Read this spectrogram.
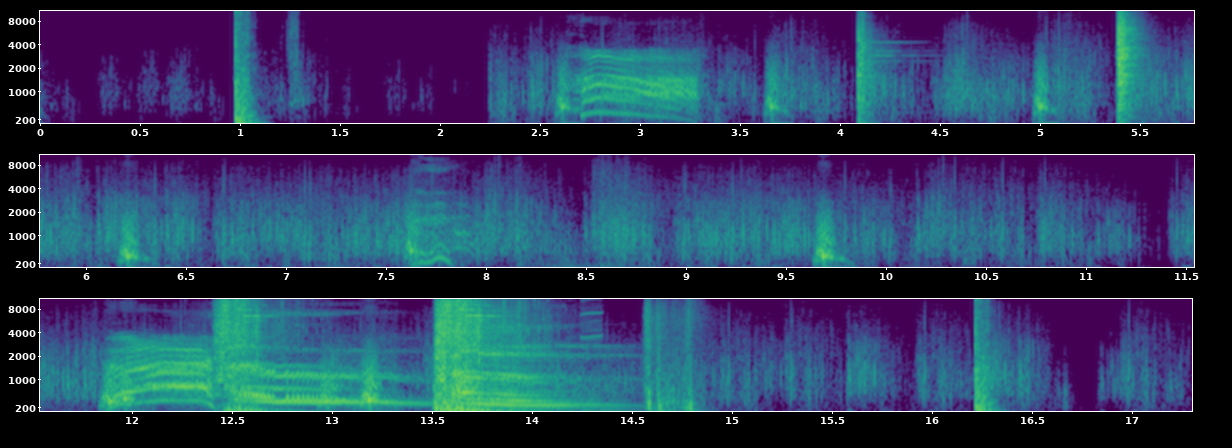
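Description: Swords clash and strike in quick, sharp hits.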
